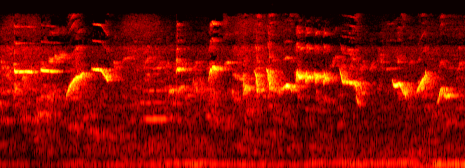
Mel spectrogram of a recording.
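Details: Kept Oriental magpie-robin singing 'gacor' after a routine of seven crickets and twice-daily bathing; clear whistled notes, upward slurs and quick chirped phrases alternate with short pauses over a faint low hum.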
